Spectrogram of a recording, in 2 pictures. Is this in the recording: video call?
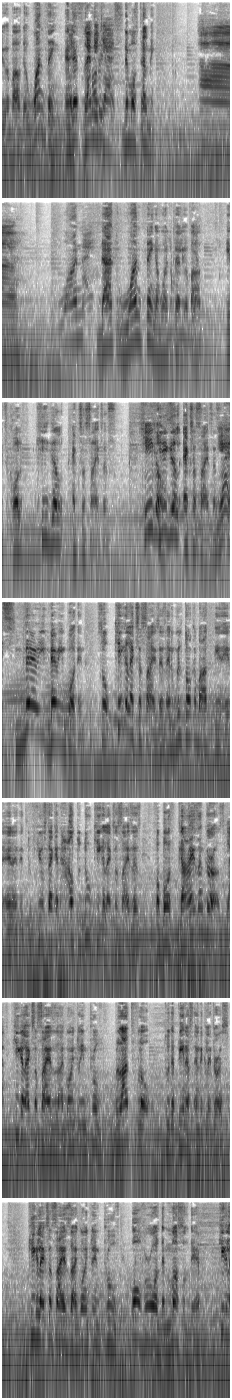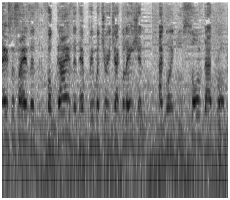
no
